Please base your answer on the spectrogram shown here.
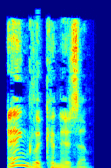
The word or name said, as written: anglicanism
